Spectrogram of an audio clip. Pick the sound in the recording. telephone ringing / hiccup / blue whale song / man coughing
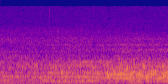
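blue whale song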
